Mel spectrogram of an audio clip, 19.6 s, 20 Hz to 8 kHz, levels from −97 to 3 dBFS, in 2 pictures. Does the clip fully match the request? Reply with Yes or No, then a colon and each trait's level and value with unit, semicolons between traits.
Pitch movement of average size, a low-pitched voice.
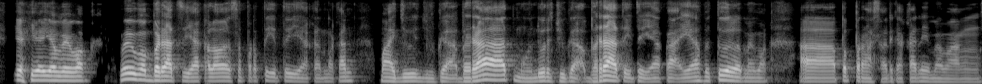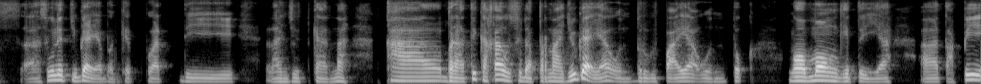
Yes: average, 3.5 semitones; low, 130 Hz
